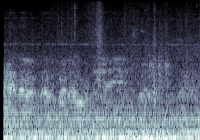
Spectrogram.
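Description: Steady low rumble of a moving coach bus heard from inside the cabin, with faint voices talking underneath.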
